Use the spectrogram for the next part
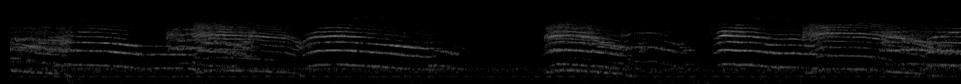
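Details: Several kittens meowing in rich, high, arching calls that overlap in quick runs, with a brief lull before another burst of insistent cries.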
